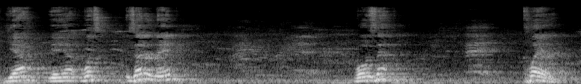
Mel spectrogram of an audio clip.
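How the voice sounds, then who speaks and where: High-pitched male stage hypnotist on echoey PA. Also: lively intonation, slow, a little hiss or hum. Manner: repetitive, suggestive commands to volunteers. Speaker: stage hypnotist and show host. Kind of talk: live stage hypnosis show patter. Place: covered open-sided fairground stage. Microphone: handheld mic through PA speakers. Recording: echoey PA filmed from the audience. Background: loud music and crowd chatter.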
